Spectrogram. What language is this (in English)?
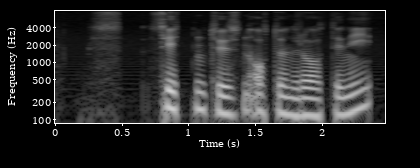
Norwegian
